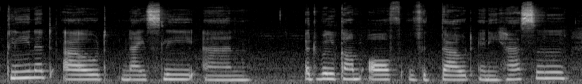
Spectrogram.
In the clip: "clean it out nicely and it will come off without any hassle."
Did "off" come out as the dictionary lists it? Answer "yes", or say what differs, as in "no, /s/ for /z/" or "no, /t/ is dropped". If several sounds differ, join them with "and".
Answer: yes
